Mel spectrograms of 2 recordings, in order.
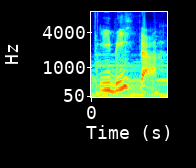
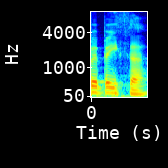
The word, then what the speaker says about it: Ibiza: Oh, Ibiza.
